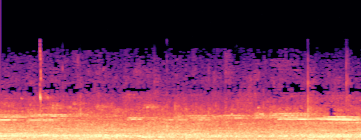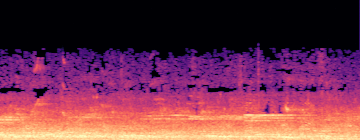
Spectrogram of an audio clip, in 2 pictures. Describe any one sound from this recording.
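A crowd murmurs and chatters throughout a large echoing hall.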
